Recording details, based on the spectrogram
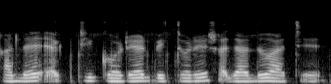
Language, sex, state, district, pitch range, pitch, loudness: Bengali, female, Assam, Hailakandi, 145-160 Hz, 150 Hz, -16 LUFS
